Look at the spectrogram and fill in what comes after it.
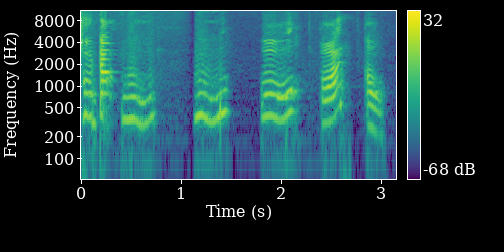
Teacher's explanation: वृत्ताकार स्वर होते हैं वे स्वर होते हैं जिनके उच्चारण में होंठ वृत्त के समान गोल हो जाते हैं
